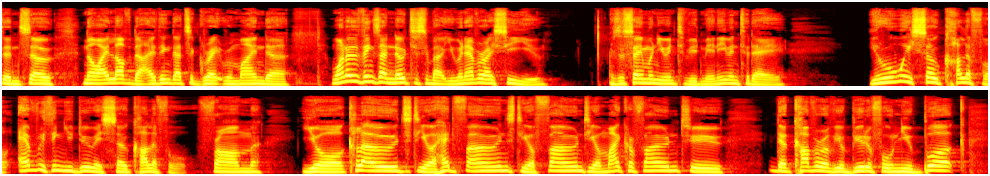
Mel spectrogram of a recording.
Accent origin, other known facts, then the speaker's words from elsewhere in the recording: London, United Kingdom; I was growing up in England, uh, in, in London.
